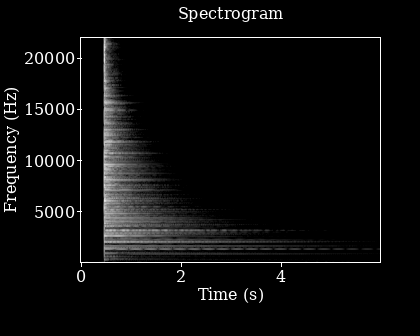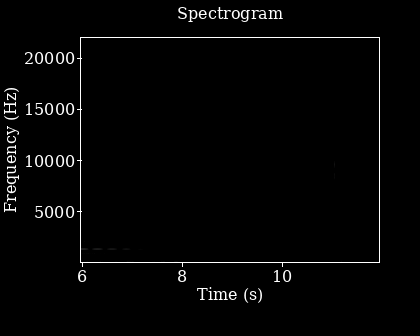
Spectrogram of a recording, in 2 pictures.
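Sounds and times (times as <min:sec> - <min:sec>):
suspended cymbal crash struck with a stick on the bell: 0:00.5 - 0:04.3.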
